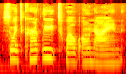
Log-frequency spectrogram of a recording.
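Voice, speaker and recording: A tired young woman in her twenties, losing her voice, chatting warmly to viewers on a handheld camera in a dim bedroom late at night. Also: lowish voice, slow, loud music behind the voice. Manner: chatty, giggly, fond asides to viewers. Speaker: vlogger. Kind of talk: casual vlog chat to camera. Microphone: camera held at arm's length.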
